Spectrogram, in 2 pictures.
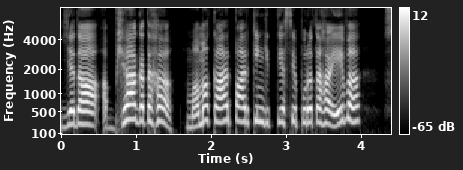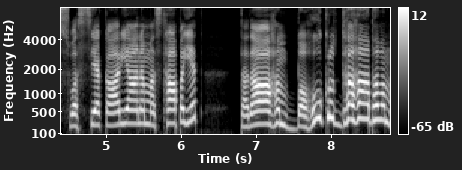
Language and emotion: Sanskrit, angry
